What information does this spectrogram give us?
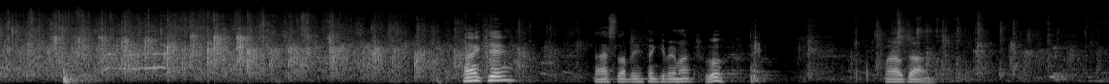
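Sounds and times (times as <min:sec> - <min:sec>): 
audience applause: 0:00.0 - 0:05.9, 0:08.5 - 0:11.0
speech: 0:04.6 - 0:05.2, 0:06.0 - 0:07.5, 0:08.8 - 0:09.4.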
